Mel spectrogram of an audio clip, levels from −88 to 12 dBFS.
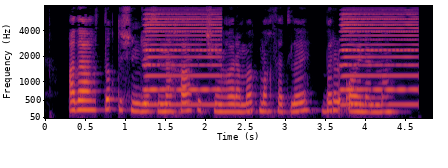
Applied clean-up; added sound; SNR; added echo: none; Accordion; 0 dB; none.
